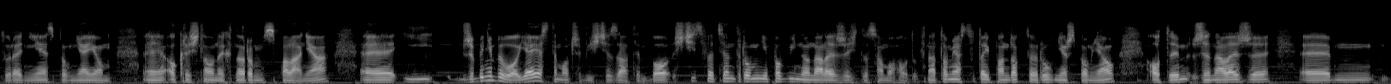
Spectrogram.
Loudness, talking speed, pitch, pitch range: -30 LUFS, 160 wpm, 105 Hz, 100-115 Hz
